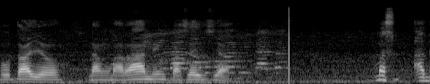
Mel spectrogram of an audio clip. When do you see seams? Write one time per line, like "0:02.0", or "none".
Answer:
0:02.9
